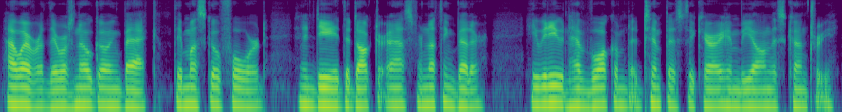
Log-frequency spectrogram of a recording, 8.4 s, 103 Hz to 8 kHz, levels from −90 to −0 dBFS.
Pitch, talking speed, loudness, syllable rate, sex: 125 Hz, 220 wpm, -19 LUFS, 6.1 syllables/s, male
